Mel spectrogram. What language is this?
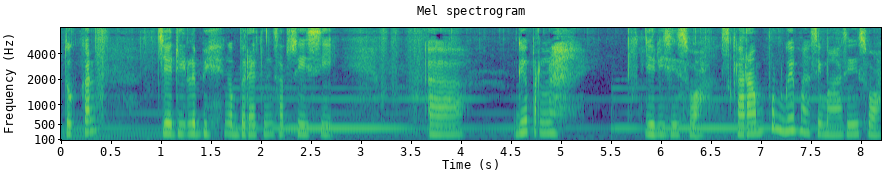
Indonesian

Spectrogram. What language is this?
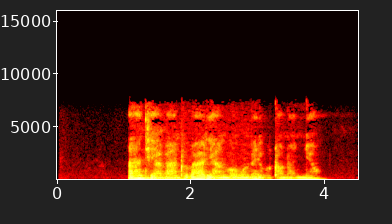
Ganda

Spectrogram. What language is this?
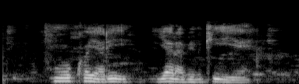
Kinyarwanda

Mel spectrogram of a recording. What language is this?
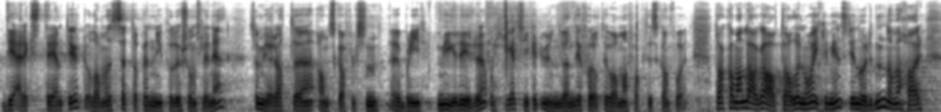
Norwegian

